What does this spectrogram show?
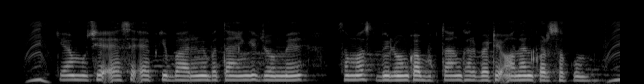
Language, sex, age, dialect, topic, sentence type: Hindi, male, 18-24, Garhwali, banking, question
